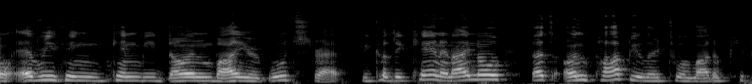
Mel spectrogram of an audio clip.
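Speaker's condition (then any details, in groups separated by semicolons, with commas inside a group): Cerebral palsy, mixed, mild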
